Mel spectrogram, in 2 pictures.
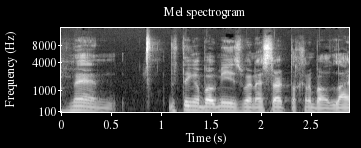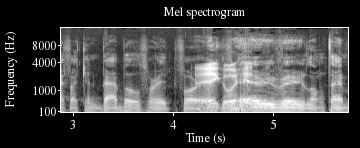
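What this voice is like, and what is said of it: Hoarse, strained voice. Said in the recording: “My voice is a bit bad at the current moment ... went all out on the singing at the bar ... So I kind of lost my voice.”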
